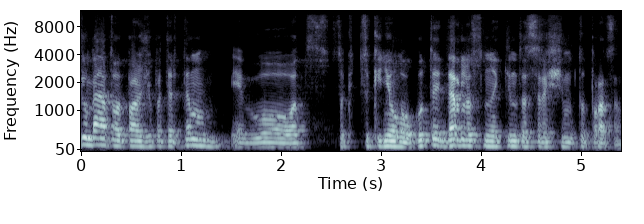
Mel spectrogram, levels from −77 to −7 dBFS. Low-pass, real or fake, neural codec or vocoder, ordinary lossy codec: 10.8 kHz; real; none; AAC, 64 kbps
